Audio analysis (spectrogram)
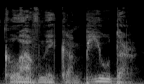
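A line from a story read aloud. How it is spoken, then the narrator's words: Whisper. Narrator (Russian): прошептал ему Кейн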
